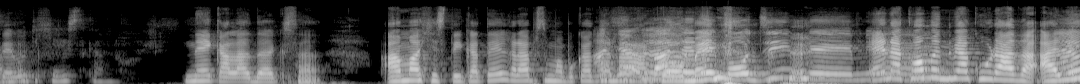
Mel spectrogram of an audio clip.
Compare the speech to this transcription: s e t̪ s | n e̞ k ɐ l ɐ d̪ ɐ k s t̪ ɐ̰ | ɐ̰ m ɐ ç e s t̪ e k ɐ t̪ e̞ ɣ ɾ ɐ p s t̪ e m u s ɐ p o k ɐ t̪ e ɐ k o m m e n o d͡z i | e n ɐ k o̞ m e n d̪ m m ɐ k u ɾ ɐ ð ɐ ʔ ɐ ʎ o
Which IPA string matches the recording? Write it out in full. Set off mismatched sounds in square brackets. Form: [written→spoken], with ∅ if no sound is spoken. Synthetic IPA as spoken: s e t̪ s | n e̞ k ɐ l ɐ d̪ ɐ k s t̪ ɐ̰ | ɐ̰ m ɐ ç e s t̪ [e→i] k ɐ t̪ e̞ ɣ ɾ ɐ p s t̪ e m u [s→∅] ɐ p o k ɐ t̪ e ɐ k o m m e n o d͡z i | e n ɐ k o̞ m e n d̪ m [m→ɲ] ɐ k u ɾ ɐ ð ɐ ʔ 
